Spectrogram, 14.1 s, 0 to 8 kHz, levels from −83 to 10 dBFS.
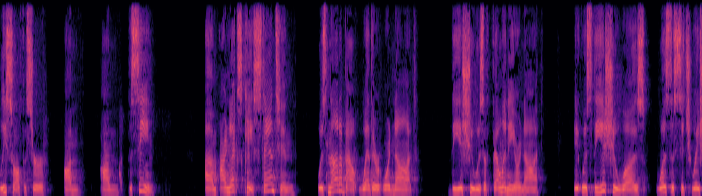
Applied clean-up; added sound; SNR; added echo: none; none; none; none.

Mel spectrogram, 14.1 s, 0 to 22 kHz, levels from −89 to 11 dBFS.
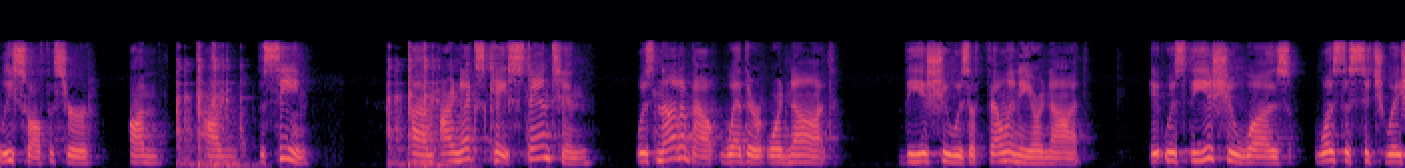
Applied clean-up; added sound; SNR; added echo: none; Dishes, pots, and pans; 9 dB; none.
